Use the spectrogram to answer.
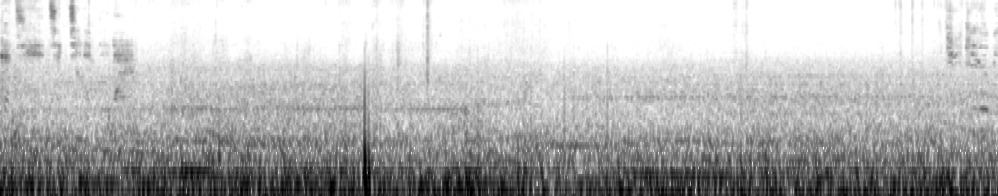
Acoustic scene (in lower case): car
